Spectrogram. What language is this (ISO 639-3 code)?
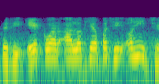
guj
